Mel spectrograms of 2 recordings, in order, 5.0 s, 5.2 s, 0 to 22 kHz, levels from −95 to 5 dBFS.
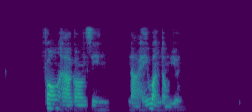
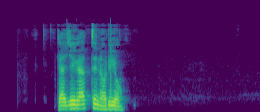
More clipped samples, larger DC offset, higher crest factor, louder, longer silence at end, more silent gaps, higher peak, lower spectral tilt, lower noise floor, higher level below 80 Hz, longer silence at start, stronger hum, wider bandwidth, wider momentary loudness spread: neither; neither; first, 24 dB vs 18 dB; second, -40 LUFS vs -13 LUFS; second, 1.45 s vs 2.75 s; neither; second, -20 dBFS vs 0 dBFS; second, -3 dB/octave vs -6 dB/octave; first, under -90 dBFS vs -81 dBFS; second, -88 dBFS vs -50 dBFS; second, 0.9 s vs 1.15 s; neither; second, 8.2 kHz vs 9.6 kHz; first, 15 LU vs 6 LU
